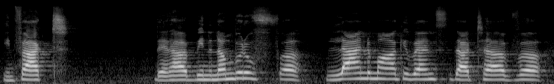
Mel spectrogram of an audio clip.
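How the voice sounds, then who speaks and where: A woman news presenter explaining in a partly ad-libbed style, with emphatic, deliberate phrasing. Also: on the high side, steady tone, a bit bright, clean tone.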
